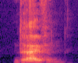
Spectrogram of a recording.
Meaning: plural of druif
- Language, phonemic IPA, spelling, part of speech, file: Dutch, /ˈdrœy̯və(n)/, druiven, noun, Nl-druiven.ogg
